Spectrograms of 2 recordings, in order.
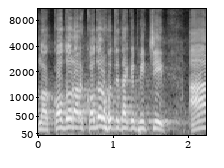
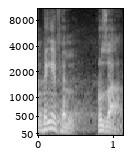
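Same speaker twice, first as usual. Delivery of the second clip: tempting murmur; 6 semitones lower, 5 dB quieter than usual. Acted. Satan tempting the believer.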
